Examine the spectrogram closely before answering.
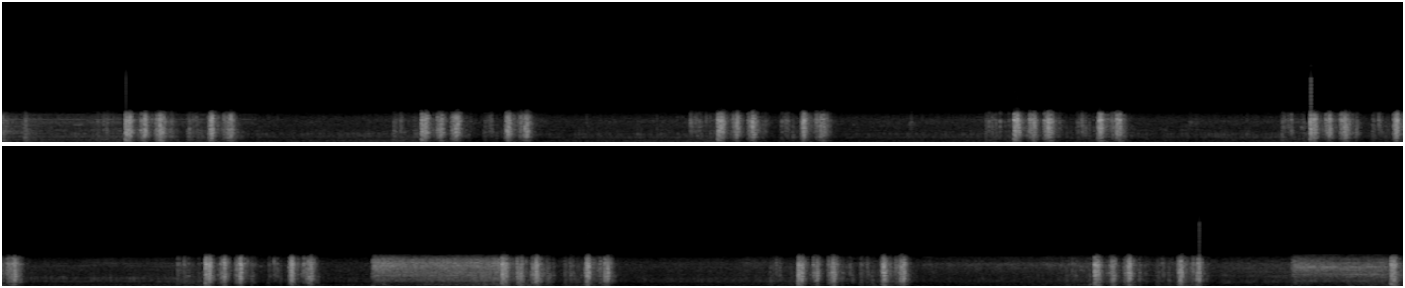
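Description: Rhythmic clacking: quick runs of three or four sharp clacks repeating about every two seconds. A rushing hiss swells up twice, just before the clacks about two-thirds through and again near the end.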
